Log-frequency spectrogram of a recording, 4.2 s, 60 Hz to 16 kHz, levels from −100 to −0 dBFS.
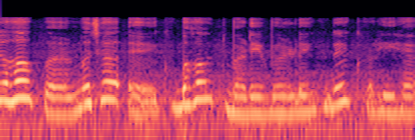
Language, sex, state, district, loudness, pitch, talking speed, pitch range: Hindi, female, Himachal Pradesh, Shimla, -18 LUFS, 215 Hz, 145 wpm, 175-290 Hz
